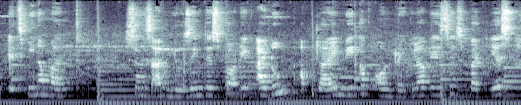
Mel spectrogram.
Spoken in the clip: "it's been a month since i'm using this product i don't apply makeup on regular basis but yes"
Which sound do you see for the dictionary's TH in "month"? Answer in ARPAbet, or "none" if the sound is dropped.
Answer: T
